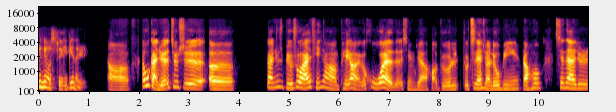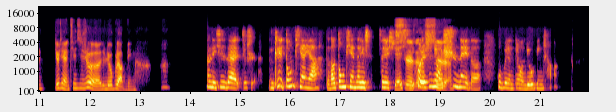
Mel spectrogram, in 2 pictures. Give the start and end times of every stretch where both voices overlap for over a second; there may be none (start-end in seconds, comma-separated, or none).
18.1-19.3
